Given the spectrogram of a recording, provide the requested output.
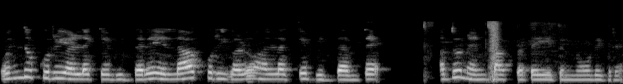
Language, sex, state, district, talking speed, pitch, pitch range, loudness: Kannada, female, Karnataka, Bellary, 135 wpm, 235 Hz, 220-260 Hz, -19 LUFS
